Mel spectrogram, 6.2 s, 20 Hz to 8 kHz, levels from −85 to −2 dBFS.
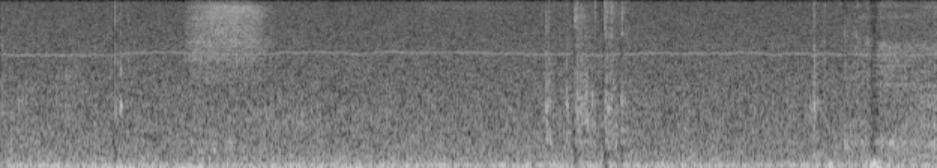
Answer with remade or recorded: recorded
